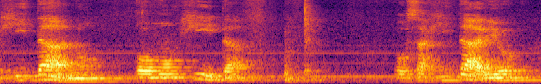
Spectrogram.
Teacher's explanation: si tenemos en palabras como por ejemplo gitanos o monjitas sagitario pronunciamos una jota más adelantada en el paladar que se parece casi un poquito es como un intermedio entre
